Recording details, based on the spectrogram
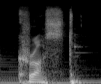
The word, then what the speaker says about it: crossed: This verb, cross, with the ed ending, is pronounced as t, crossed. Not d, not id, crossed.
